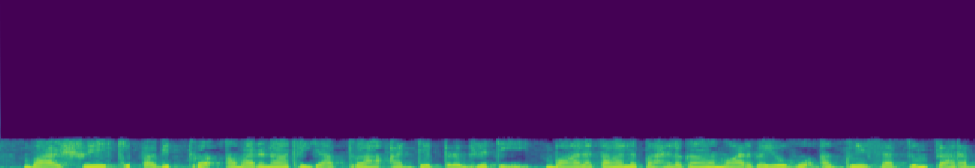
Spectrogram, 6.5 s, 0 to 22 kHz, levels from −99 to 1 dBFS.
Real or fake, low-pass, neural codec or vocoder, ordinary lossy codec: fake; 3.6 kHz; codec, 16 kHz, 8 kbps, FreqCodec, smaller model; Opus, 64 kbps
